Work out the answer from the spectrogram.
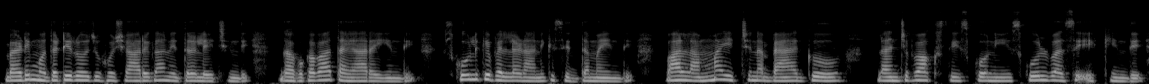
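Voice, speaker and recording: A woman's voice: fairly low pitch, a little mellow, clear, resonant tone, no echo, lo-fi sound. A woman storyteller reading a moral story aloud and addressing her listeners politely and respectfully.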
